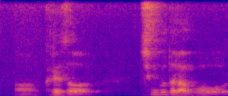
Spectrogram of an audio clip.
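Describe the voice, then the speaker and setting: A man speaks with audible room echo. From Seoul, childhood in Gangwon (Taebaek) until age 9. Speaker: pastor. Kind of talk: sermon. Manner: hesitant with frequent fillers.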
